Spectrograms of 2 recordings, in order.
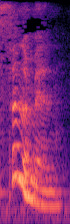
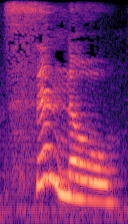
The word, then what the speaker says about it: synonym: it really slowly, because how I say it, if I'm just talking, it's cinnamon. I pronounce the word synonym.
